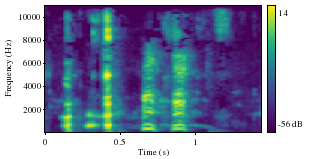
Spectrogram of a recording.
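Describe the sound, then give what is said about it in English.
A dog barks about five times in quick, uneven bursts, fairly loud, with a short pause midway and no one talking. “The damn dog won't stop barking.”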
